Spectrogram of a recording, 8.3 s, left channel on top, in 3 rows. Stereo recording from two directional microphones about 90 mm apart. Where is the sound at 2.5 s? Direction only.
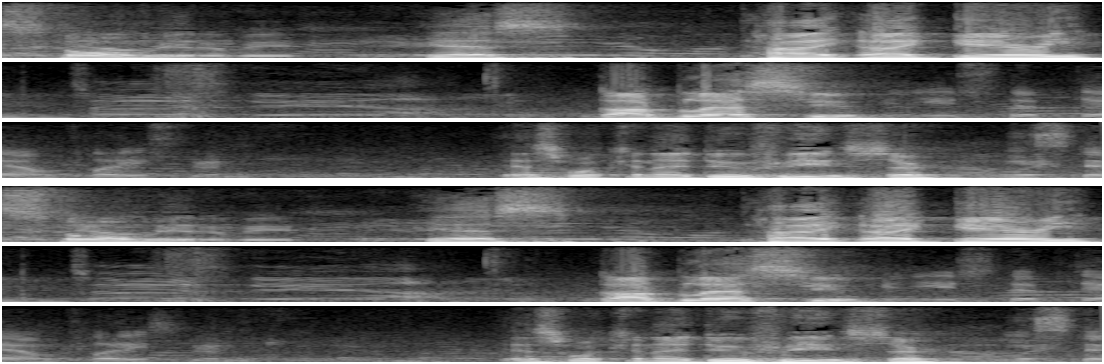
20° right (ahead or behind).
